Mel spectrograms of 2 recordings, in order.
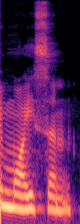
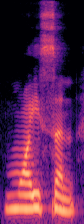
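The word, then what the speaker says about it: moisten: अब इसको भी मॉइस्टन नहीं पढ़ेंगे। इसको पढ़ेंगे मॉइससन। मॉइससन यानी कि टी यहां पर साइलेंट है।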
